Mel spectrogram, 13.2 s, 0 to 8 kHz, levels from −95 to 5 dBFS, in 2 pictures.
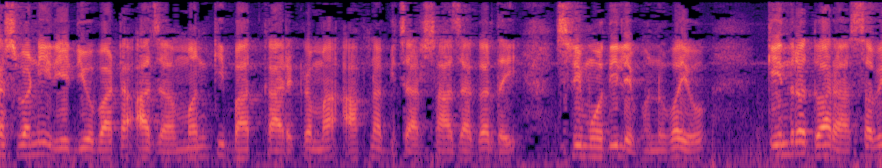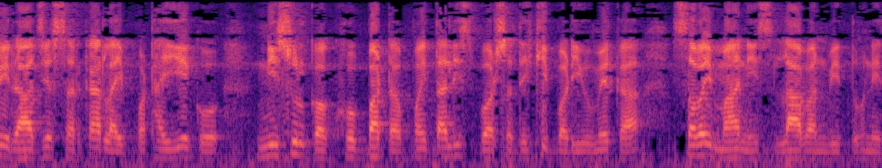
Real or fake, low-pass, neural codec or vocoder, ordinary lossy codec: real; none; none; none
